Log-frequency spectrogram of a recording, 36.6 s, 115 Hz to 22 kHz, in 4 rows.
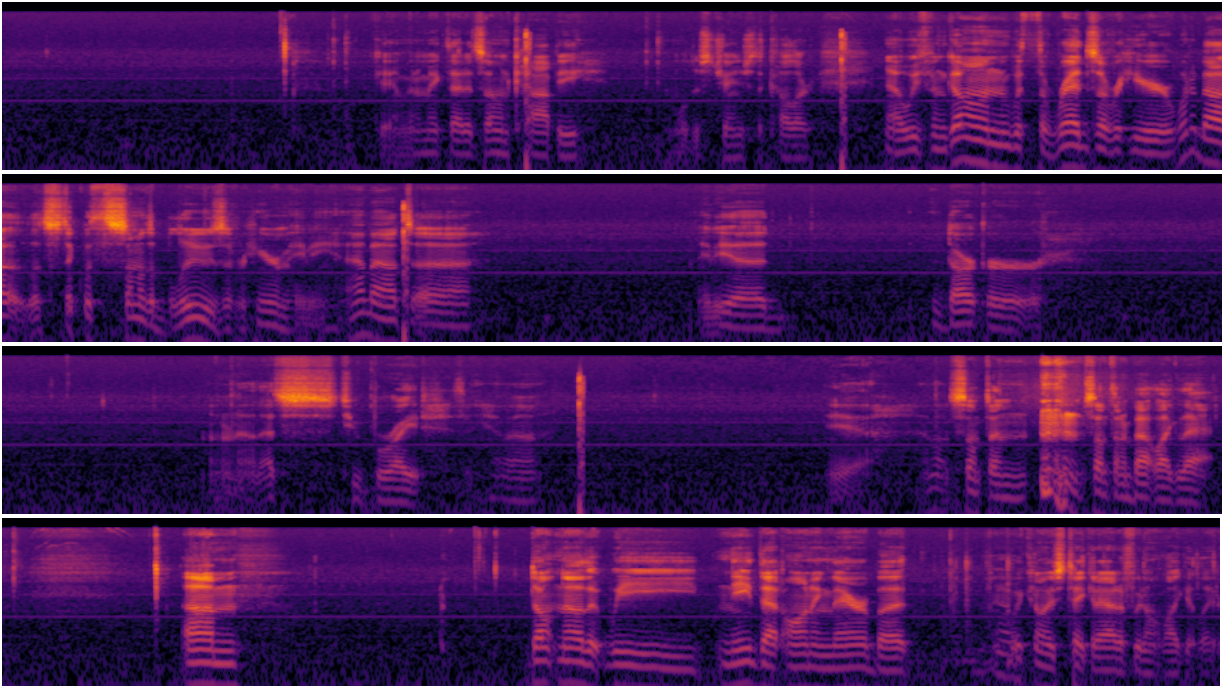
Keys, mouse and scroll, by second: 3.9-10.4 drag, 28.1-30.0 middle drag, 30.6 middle click, 36.2-36.5 middle drag.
